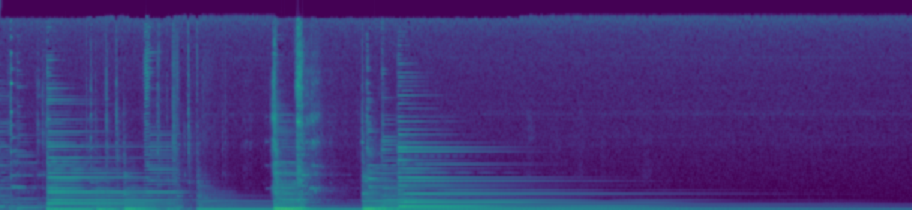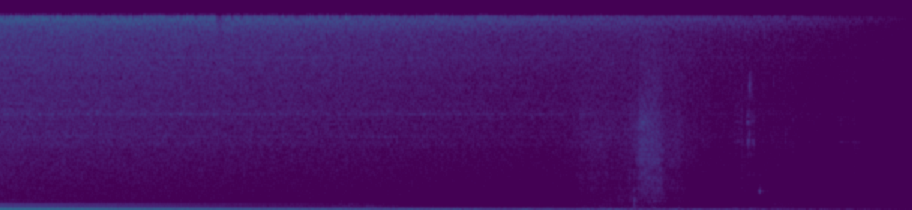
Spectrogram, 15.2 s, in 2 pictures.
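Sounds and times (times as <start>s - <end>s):
blues music: 0.0s - 7.3s.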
